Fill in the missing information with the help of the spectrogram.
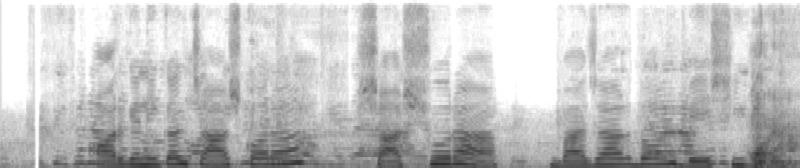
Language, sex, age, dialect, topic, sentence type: Bengali, male, 36-40, Standard Colloquial, agriculture, statement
